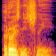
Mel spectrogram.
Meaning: retail
- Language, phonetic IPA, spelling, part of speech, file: Russian, [ˈrozʲnʲɪt͡ɕnɨj], розничный, adjective, Ru-розничный.ogg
